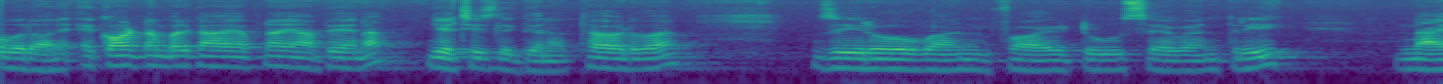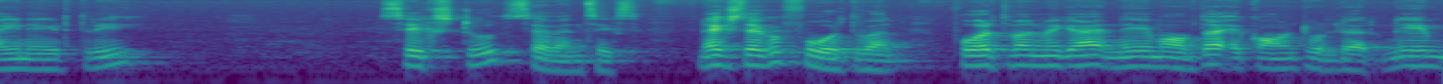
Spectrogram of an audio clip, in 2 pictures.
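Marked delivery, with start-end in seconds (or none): 4.1-10.4 slow, measured digit-by-digit dictation. Shown as a demonstration. Teacher dictating an account number for students to copy, slow dictation. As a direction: read out digits slowly, in spaced groups.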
